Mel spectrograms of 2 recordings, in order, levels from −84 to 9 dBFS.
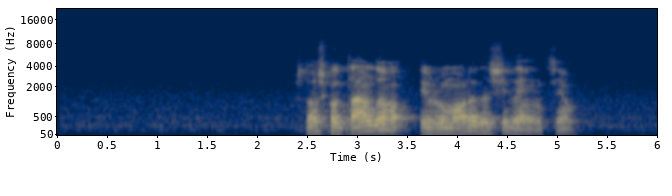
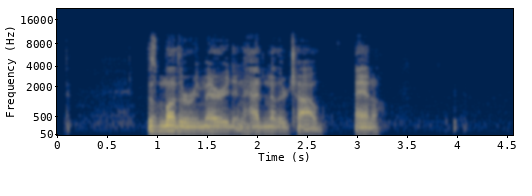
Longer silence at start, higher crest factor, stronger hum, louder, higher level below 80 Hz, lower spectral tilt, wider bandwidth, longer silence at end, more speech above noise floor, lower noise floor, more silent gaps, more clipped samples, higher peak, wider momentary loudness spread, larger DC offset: first, 2.4 s vs 0.9 s; about the same, 22 dB vs 22 dB; neither; about the same, -24 LUFS vs -24 LUFS; about the same, -68 dBFS vs -70 dBFS; first, -7 dB/octave vs -5 dB/octave; second, 7.8 kHz vs 11 kHz; second, 0.85 s vs 1.35 s; second, 41 dB vs 47 dB; second, -65 dBFS vs -70 dBFS; neither; neither; about the same, -6 dBFS vs -4 dBFS; first, 17 LU vs 9 LU; neither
